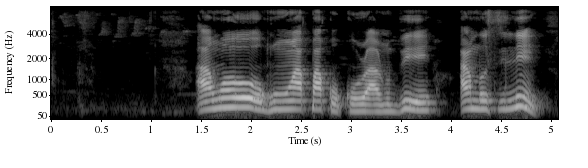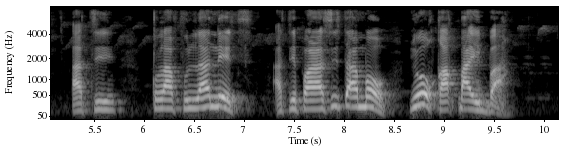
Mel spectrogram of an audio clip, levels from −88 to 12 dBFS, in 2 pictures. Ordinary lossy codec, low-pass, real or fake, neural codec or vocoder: none; 7.2 kHz; real; none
